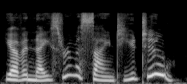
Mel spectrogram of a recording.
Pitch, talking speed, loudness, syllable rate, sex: 265 Hz, 285 wpm, -16 LUFS, 7.6 syllables/s, female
